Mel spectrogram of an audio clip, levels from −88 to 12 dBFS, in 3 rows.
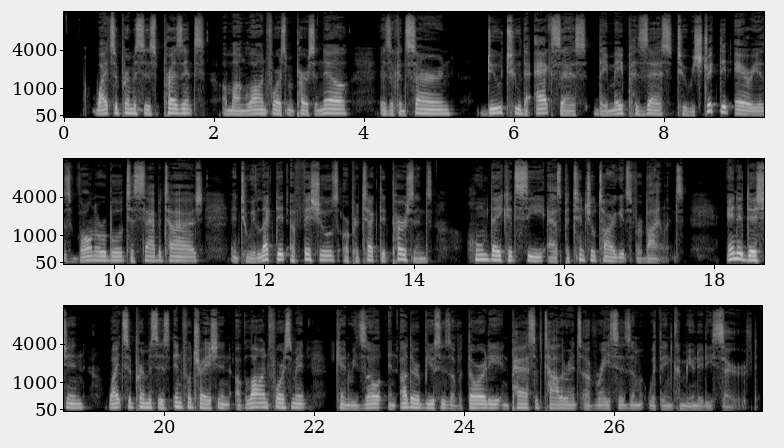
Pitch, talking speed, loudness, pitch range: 130 Hz, 135 wpm, -24 LUFS, 115-145 Hz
